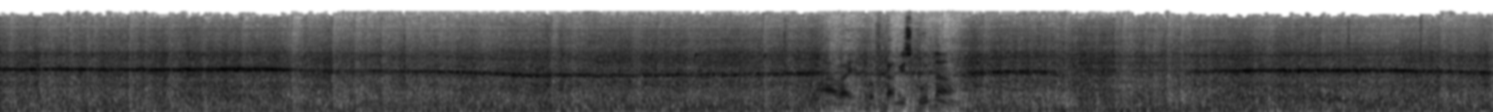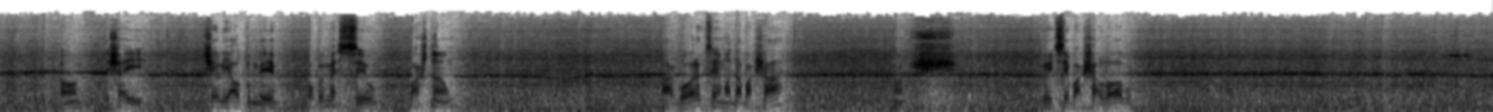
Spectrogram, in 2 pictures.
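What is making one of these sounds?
A motorcycle engine hums steadily, its pitch rising and falling.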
